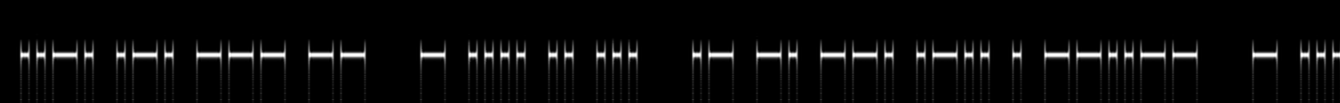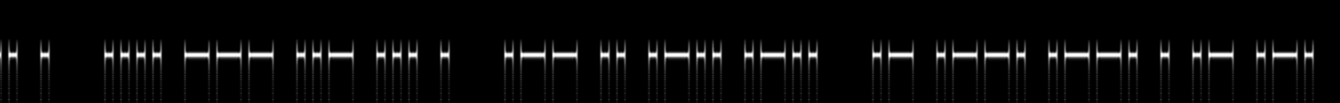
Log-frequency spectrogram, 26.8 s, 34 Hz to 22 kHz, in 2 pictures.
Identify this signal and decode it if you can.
Morse code, heard as a keyed tone, about 15 wpm, 700 Hz. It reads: FROM THIS ANGLE, THE HOUSE WILL APPEAR
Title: Sentences from Top 1500 Words 15wpm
